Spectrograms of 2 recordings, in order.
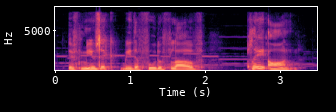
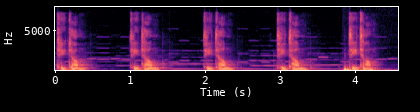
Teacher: That line has five stressed and unstressed syllables. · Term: iambic pentameter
